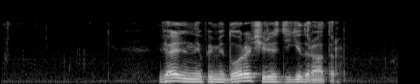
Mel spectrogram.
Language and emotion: Russian, neutral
